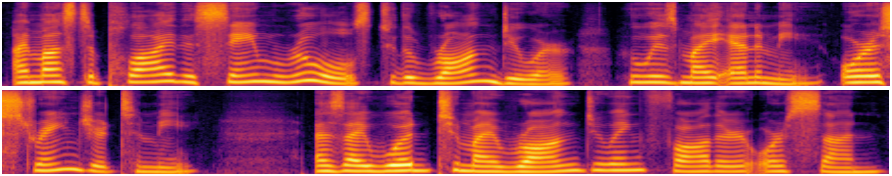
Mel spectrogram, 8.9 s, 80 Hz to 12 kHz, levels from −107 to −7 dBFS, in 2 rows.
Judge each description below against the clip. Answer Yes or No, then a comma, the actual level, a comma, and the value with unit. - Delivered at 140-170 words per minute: No, average, 195 wpm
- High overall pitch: Yes, high, 215 Hz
